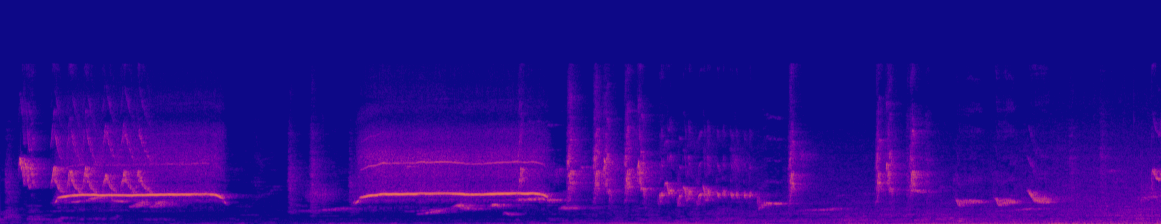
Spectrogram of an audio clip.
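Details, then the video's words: Oriental magpie-robin in physical training after its moult: two long, loud, steady whistled notes, each laced with rapid trills, then a burst of sharp, varied chirps and short slurred whistles over faint background hiss. "KACER PRO HYPER LATIHAN FISIK PASKA MABUNG.!!!"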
